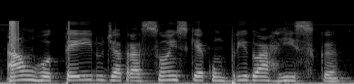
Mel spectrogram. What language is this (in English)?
Portuguese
